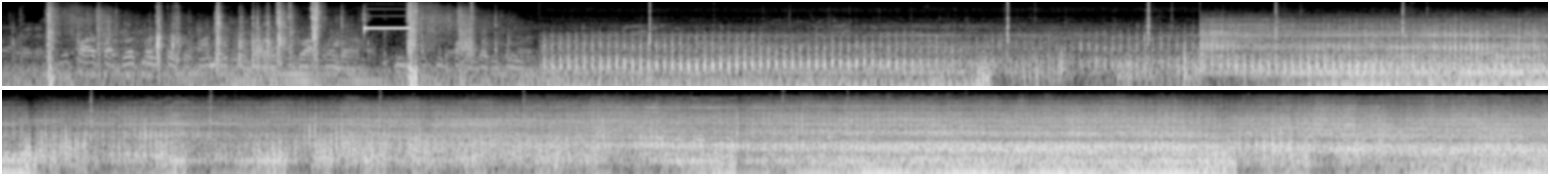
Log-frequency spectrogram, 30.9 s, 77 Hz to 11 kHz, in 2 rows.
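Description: A few sharp clicks and a loud beep about four seconds in. Then, from about five seconds in, the steady rhythmic thrum of a CH-47 Chinook tandem-rotor helicopter in flight, which grows fuller from about twelve seconds in and keeps getting louder toward the end.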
